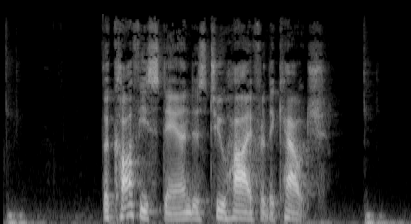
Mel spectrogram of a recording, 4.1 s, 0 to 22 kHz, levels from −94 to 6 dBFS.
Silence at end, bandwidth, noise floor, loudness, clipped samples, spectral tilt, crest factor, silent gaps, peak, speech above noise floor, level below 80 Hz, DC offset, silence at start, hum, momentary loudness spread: 0.25 s; 16 kHz; -61 dBFS; -22 LUFS; under 0.1%; -3.5 dB/octave; 22 dB; none; -4 dBFS; 39 dB; -46 dBFS; under 0.1%; 0.05 s; none; 12 LU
